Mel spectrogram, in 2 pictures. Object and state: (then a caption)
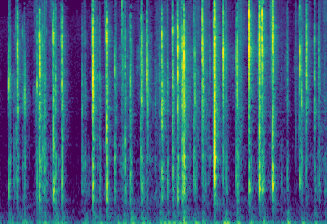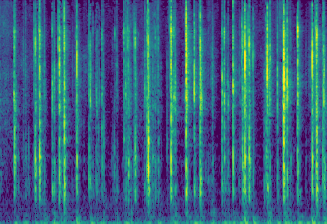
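Bamboo computer keyboard. Fingertips of one hand type on a bamboo computer keyboard with wooden keycaps and a hollow housing, a wooden mouse sitting untouched beside it. Quick, dry, bright taps with almost no ring follow one another steadily, with brief pauses near one second and four seconds.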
